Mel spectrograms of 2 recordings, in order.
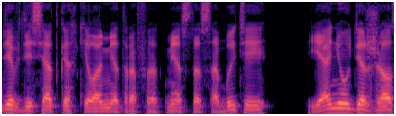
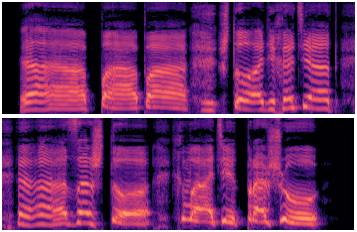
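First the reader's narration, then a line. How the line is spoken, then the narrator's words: Piercing teenage wailing. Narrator (Russian): Плач подростка был таким пронзительным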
